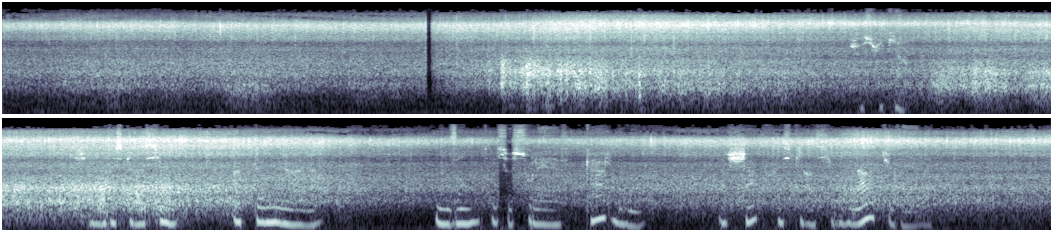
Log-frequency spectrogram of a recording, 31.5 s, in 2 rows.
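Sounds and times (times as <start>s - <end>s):
rain: 0.0s - 31.4s
approaching thunderstorm: 7.2s - 12.2s, 13.8s - 17.3s.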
